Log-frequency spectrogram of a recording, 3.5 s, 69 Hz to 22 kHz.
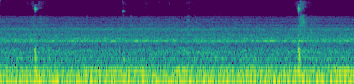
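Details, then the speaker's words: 2001 Mercury Grand Marquis idling: over a low rumble, a few sharp, isolated clicks sound from the steering when the wheel is turned left; turning right is silent. "when I turn the steering wheel to the right it everything is like fine no no sound no noise to the left there's like a clicking sound"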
